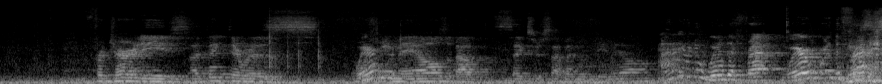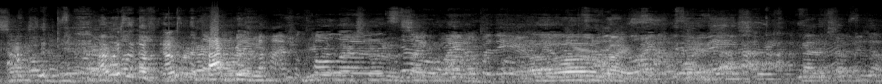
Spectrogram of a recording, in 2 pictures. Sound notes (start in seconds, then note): 9.0 panel laughing; 11.7 laughing drowns out speakers; 14.0 panel chattering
